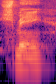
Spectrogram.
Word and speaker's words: Shmi: Is it Shmi? – Shmi. Shmi Skywalker.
